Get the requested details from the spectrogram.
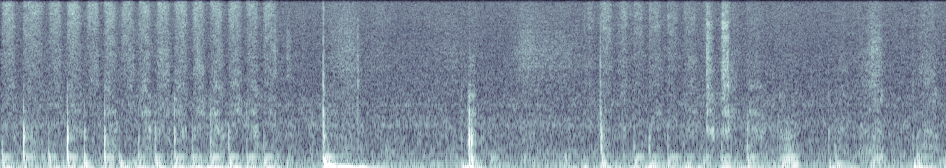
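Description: A fingertip rubs coloring strokes across the glass touchscreen of an iPad, making a run of soft, rhythmic rubbing swipes. A low, steady hum sits under the strokes, and two brief louder thumps stand out near the middle before the gentle rubbing resumes.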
